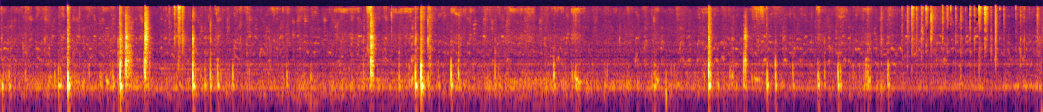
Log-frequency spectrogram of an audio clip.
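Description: Hands kneading soft, sticky bread dough on a countertop: irregular soft slaps, taps and sticky pulls, a few louder ones about a second in and around four seconds in. A steady faint hum runs underneath.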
